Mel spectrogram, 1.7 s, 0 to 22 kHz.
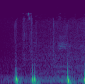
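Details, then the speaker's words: Real human heartbeat recorded for a heart-health jazz project: low, regular lub-dub heart sounds, two beats at roughly 55–60 beats a minute. "he's hooking up with a jazz band which is jamming to the real life beat of the heart these sounds will provide the foundation for a jazz concert with a difference designed to highlight the dangers of heart disease"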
